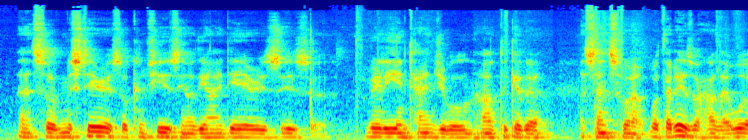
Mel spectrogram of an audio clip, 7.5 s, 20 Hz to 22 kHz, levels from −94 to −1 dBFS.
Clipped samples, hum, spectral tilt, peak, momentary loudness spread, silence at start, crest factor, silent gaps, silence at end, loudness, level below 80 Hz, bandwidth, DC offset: under 0.1%; none; -5.5 dB/octave; -2 dBFS; 10 LU; 0.15 s; 14 dB; none; 0 s; -16 LUFS; -44 dBFS; 19 kHz; under 0.1%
